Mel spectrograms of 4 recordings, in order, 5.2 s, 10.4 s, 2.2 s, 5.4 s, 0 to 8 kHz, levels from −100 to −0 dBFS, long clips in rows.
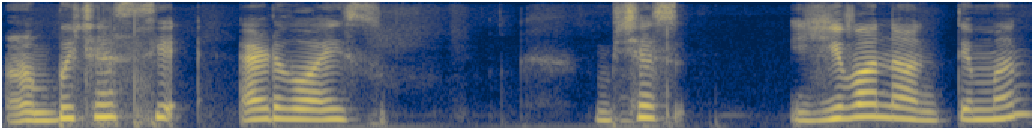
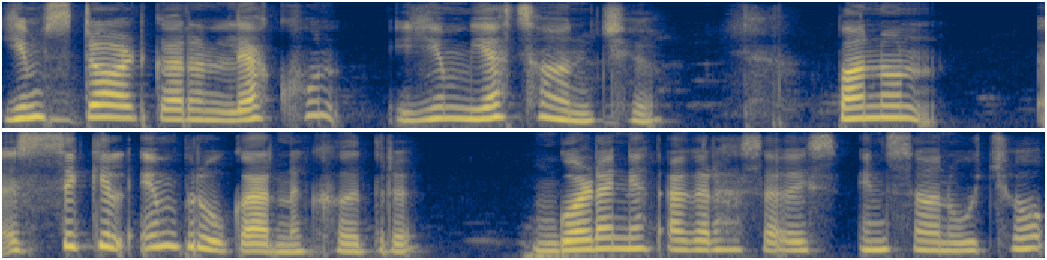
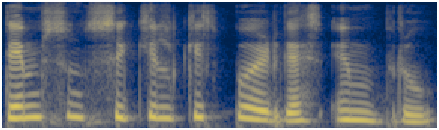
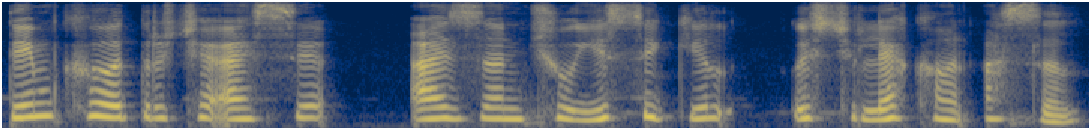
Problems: none marked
